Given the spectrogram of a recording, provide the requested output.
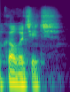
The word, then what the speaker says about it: Kovacic: The stress is on the O, Kovacic.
